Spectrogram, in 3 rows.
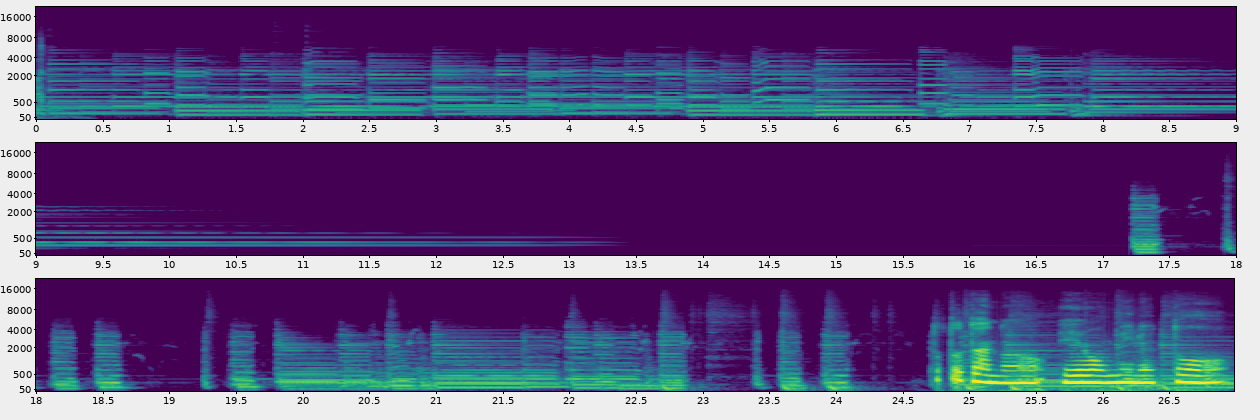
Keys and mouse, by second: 0.2-5.4 typing, 1.5 alt+a, 1.8 middle click, 2.1 middle click, 2.6 middle click, 3.1 middle click, 3.4 middle click, 4.1 middle click, 5.1 middle click, 5.7 middle click, 6.2 middle click, 6.4 g, 7.0 middle click, 7.4 middle click, 7.5 g, 7.9 middle click, 8.0 middle click, 8.2 click, 8.3 middle click, 8.4 click, 8.7 g, 9.9 KP_1, 10.3 click, 12.5 click, 12.7 shift+middle click, 13.3 g, 13.9 click, 14.0 g, 15.9 click, 16.0 g, 16.8 Tab, 17.5-18.9 drag, 19.2 Tab, 19.6 shift+middle click, 19.8 alt+a, 20.1 l, 20.3 g, 20.6 r, 20.8 g, 21.2 Tab, 23.1 Tab, 23.5 alt+a.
